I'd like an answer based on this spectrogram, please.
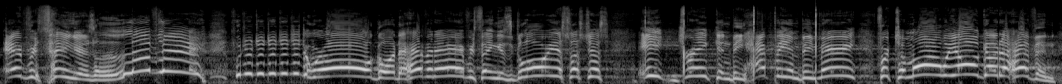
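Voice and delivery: high, loud, gushing sermon in mockery; sarcastic sing-song preaching; mocking feel-good preacher. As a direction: parody a preacher who only tells happy news. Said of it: "just get up there and say".

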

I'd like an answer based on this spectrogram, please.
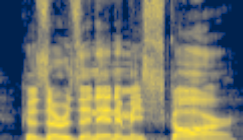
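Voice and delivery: normal talking voice

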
